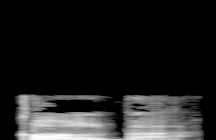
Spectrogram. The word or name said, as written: kolbe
